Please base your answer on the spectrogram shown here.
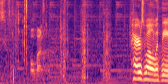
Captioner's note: crunching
